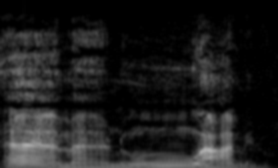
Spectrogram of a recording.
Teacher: هنا نظهر ولو أنهم مثلان إلا أن الأول حرف مد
